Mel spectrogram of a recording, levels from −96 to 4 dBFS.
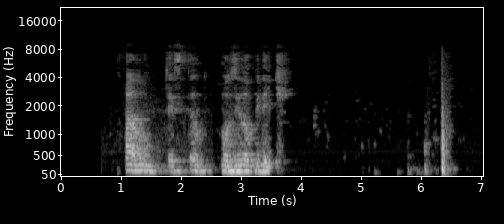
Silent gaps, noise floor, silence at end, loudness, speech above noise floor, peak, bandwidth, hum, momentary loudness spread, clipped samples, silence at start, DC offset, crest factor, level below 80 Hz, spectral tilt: none; -82 dBFS; 0.55 s; -26 LUFS; 57 dB; -4 dBFS; 7.4 kHz; none; 15 LU; under 0.1%; 1.05 s; under 0.1%; 26 dB; -60 dBFS; -8 dB/octave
